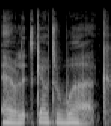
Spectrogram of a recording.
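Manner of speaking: Cambridge-style pronunciation of the word "work". Showing how different accents say the word work, speak in a Cambridge accent. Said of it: "Work is the Cambridge kind of".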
